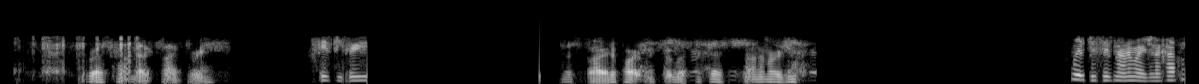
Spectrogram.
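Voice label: EMS DISP, radio; wake p25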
